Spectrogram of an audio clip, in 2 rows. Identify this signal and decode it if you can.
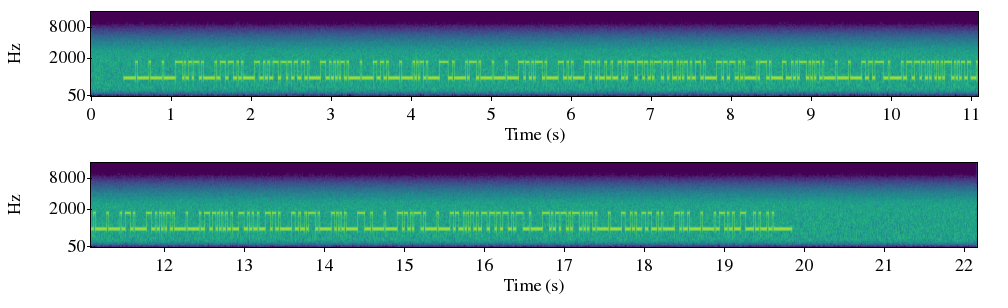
RTTY (45.45 baud, 850 Hz shift), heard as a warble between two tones, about 1240 Hz centre, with radio static. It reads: ANNA INSISTE EN QUE ELSA NECESITA DESCANSAR, PERO ELSA NO ESCUCHA.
